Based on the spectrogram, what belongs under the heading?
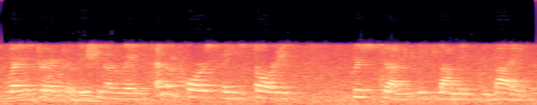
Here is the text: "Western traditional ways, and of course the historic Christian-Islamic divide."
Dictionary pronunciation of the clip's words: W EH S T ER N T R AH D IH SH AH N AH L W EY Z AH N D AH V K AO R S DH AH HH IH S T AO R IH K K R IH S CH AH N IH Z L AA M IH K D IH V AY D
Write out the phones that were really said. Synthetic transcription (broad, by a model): W EH S T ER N T R AH D IH SH AH N AH L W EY S AH N D AH V K AO R S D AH HH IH S T AO R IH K K R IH S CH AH N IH S L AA M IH K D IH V AY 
